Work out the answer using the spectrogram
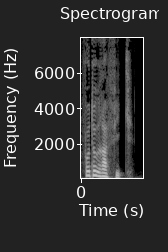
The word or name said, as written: photographique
